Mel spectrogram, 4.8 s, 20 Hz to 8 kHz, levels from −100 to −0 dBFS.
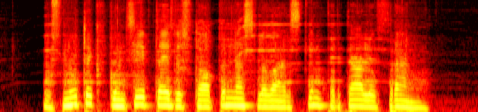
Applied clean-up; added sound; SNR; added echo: neural mask model RNNoise.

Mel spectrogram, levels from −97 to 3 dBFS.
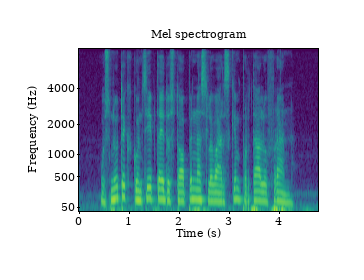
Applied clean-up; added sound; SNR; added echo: none; none; none; none.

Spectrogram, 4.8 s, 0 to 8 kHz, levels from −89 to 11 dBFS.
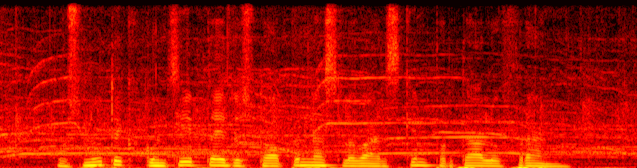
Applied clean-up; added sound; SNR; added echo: none; Applause / Crowd / Cheering; 12 dB; none.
